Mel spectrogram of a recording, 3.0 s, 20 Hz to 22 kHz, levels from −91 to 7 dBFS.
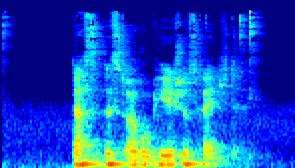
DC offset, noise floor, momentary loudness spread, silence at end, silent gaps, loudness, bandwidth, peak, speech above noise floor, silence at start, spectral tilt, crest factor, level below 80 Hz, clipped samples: under 0.1%; -60 dBFS; 18 LU; 0.7 s; none; -20 LUFS; 16.5 kHz; -4 dBFS; 41 dB; 0.75 s; -7.5 dB/octave; 18 dB; -46 dBFS; under 0.1%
